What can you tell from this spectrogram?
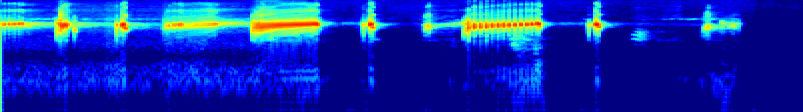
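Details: High, insect-like chirps and buzzy trills of an eastern dwarf tree frog (Litoria phalax), a species common in Hawkesbury, with a drawn-out buzz and a pulsed trill between brief clicking notes over about four seconds.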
